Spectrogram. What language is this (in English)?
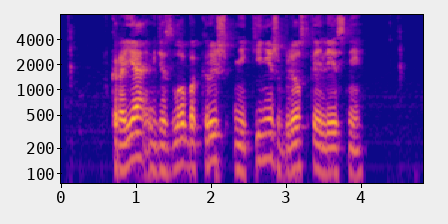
Russian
